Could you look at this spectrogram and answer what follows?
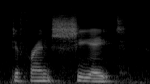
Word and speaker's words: differentiate: what happens at T when I say differentiate I don't hear the T it kind of the way my mouth moves it sort of accidentally makes it sound like sh so um that's just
